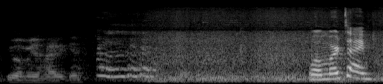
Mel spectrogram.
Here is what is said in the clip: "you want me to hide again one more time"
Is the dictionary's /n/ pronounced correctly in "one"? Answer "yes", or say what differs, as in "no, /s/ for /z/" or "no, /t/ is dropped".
no, /l/ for /n/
